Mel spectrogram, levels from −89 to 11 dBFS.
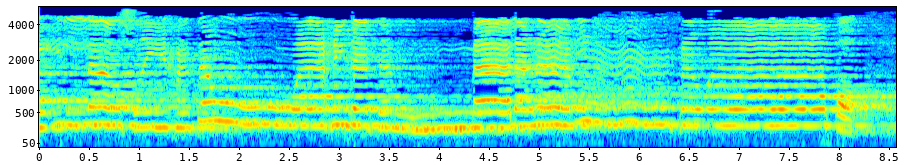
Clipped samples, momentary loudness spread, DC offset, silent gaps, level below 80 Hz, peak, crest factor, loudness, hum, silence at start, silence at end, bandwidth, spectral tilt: under 0.1%; 8 LU; under 0.1%; none; -62 dBFS; -4 dBFS; 16 dB; -18 LUFS; none; 0 s; 0 s; 5.4 kHz; -5 dB/octave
